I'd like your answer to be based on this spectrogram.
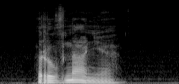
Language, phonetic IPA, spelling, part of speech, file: Polish, [ruvˈnãɲɛ], równanie, noun, Pl-równanie.ogg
